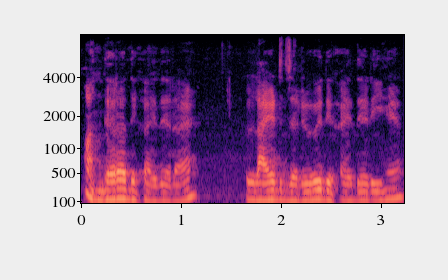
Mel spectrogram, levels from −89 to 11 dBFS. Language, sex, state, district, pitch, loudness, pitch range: Hindi, male, Rajasthan, Jaipur, 120 Hz, -18 LUFS, 110-125 Hz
